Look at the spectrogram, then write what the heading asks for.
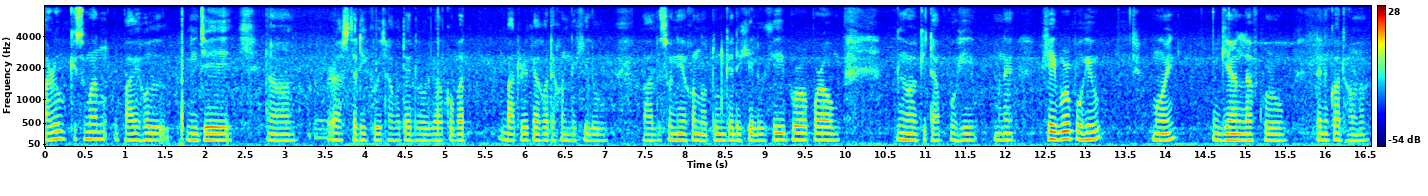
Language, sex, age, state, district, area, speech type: Assamese, male, 60+, Assam, Darrang, rural, spontaneous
